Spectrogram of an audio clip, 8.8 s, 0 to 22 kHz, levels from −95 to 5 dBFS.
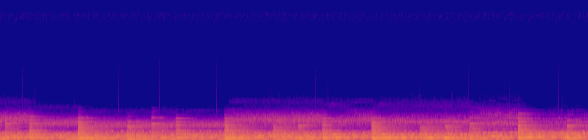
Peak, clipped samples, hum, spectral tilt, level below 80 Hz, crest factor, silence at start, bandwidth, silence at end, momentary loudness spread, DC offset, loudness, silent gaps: -14 dBFS; under 0.1%; none; -8.5 dB/octave; -68 dBFS; 16 dB; 0 s; 5.4 kHz; 0 s; 4 LU; under 0.1%; -30 LUFS; none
